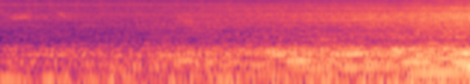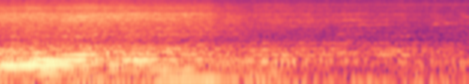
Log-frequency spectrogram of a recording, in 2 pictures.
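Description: A low rumble that swells to its loudest a little past the middle and then fades away again.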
